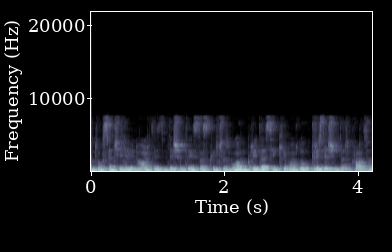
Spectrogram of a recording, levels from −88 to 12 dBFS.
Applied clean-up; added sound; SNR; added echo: none; none; none; reverberation time 1.0 s.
